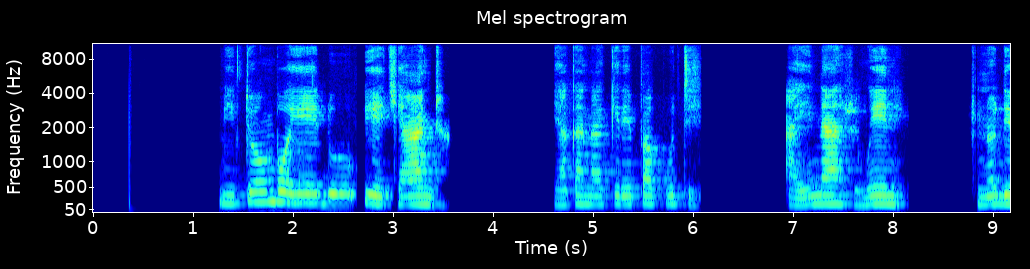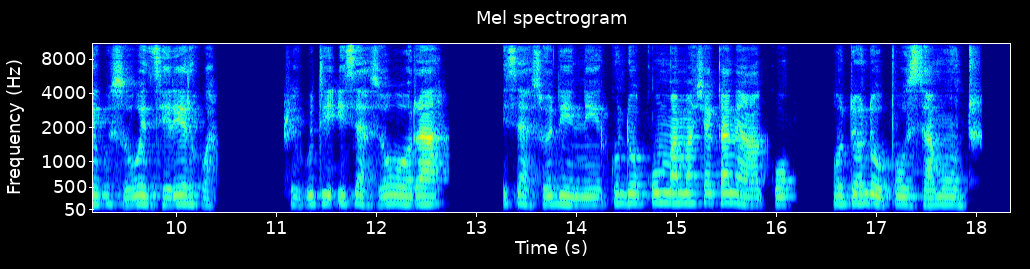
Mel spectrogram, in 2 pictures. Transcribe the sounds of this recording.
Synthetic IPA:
mito̞mbo̞je̞ɗuje̞t͡ʃiandu | jakanakiɾepakuti | ainaʐimwe̞ni | ʐ̥ino̞ɗekuzo̞we̞d͡ze̞ɾe̞rwa | ʐ̥e̞kutiʔisazo̞ːra | isazo̞ɗinikundo̞kumamaʃakaniako̞ | oto̞ndo̞puzamuːntʰu̥

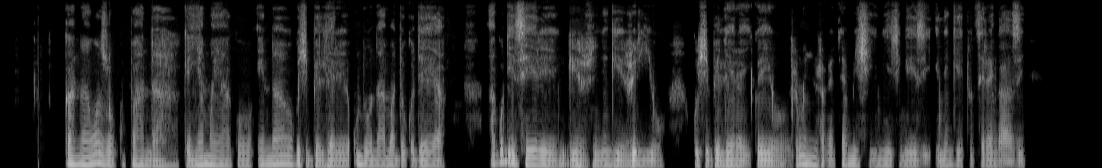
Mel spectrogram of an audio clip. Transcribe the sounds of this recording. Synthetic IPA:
kanawazokupandakeɲamajakoe̞ndawok̬ut͡ʃibʱe̞ɮeɾeʔundonamadʱokodʱejaː | kuɗe̞̰t͡se̞ɾeŋɡe̞ʐineŋɡe̞ʐirijo̞kut͡ʃibʱe̞ɮe̞ɾaikwejo̰rimwe̞nʐakaitia̰miʃinije̞t͡ʃiŋɡe̞ziʔine̞ŋɡe̞̰tot͡seɾeŋɡaːzi

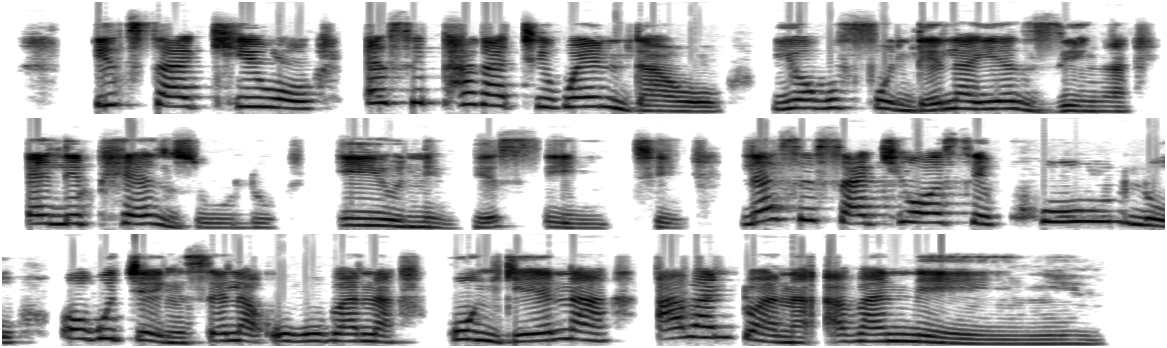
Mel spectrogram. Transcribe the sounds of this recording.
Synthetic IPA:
isakʰiwɔesipʰaɣatʰiɣwɛndʱawɔjoɣufundʱɛlajeziŋa | elipʰezulu | ijunivesiːtʰilesisakʰiwɔsikʰuluoɣut͡ʃʼeŋisɛlaʔuɣuβanaɣuŋɛnaːβantʼwanaʔaβaneːŋi

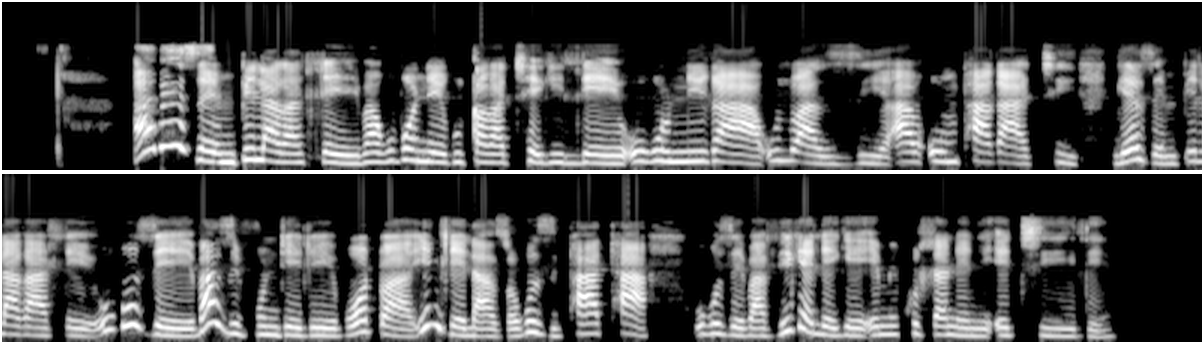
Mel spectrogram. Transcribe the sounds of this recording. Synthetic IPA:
aβɛzempʼilaɣaɬɛβaɣuβɔnɛɣuǃaɣatʰeɣilɛuɣuniɣaulwazium̩pʰaɣatʰiŋɛzempʼilaɣaɬɛuɣuzɛβazifundʱɛlɛɣɔd̥ʱwaind͡ɮʱɛlazoɣuzipʰatʰa | uɣuzɛβaviɣɛlɛɣɛemikʰuɬaneniʔetʰiːlɛ

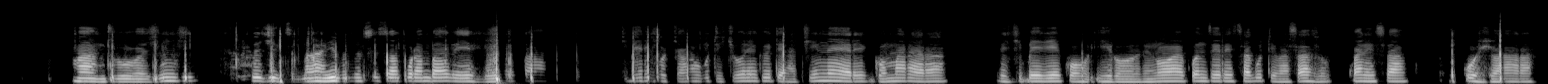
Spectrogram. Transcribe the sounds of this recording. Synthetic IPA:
ʋantʰuʋaʒind͡ʒi | ʋe̞t͡ʃid͡zimaiʋano̞sisakuɾambaʋe̞veʋepa | t͡ʃiɓe̞ɾe̞ko̞t͡ʃaʋo̞kutit͡ʃio̞ne̞keutiɦatinaɾe̞ɡʱo̞maɾaɾa | re̞t͡ʃiɓe̞re̞ko̞iɾo̞rino̞ʋako̞nze̞ɾe̞sak̬utiʋasazo̞kwanisa | kuʒwaːɾa

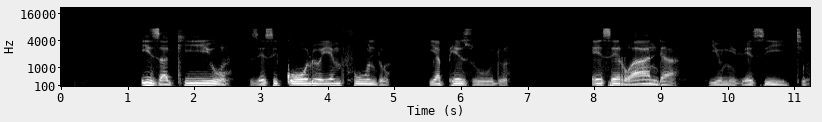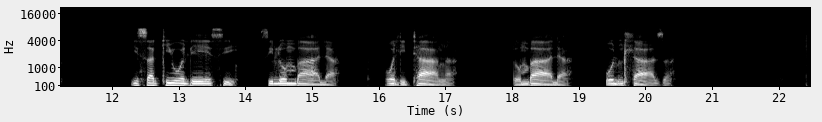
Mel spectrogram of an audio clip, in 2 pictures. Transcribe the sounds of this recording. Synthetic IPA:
izakʰiwɔ | zesikɔlɔjeɱfundʱɔ | japʰezulu | ɛsɛrwandʱa | junivesiːtʰi | isakʰiwɔlesi | silom̩ɓala | olitʰaŋa | lom̩ɓala | oluɬaːza

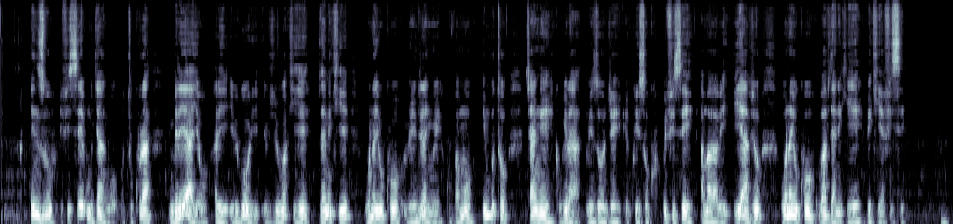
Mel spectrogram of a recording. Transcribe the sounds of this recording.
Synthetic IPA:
inzuifise̞umuɾɟaːŋɡo̞utukuɾa | imbe̞ɾe̞jaːjo̞haɾiiβiɡwo̞ɾḭvjuːβakʰije̞vjaːnikʰije̞ | uβo̞najuːkʰo̞βiɾiːndiɾaɲwe̞kuvamoimbutʰo̞ | t͡ʃaːŋhe̞kub̚ɡiɾaβizo̞ːd͡ʒe̞kwiːso̞kʰo̥βifise̞amaβaβijaːvjo̞uβo̞najuːkʰo̞βavjaːnikije̞βikʰijafise̞

